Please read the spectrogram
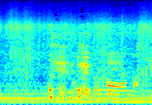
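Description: Macaque calling: a few short calls around the middle, the last ones wavering up and down in pitch, over a steady low hum.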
